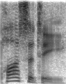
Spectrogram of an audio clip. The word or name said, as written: paucity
